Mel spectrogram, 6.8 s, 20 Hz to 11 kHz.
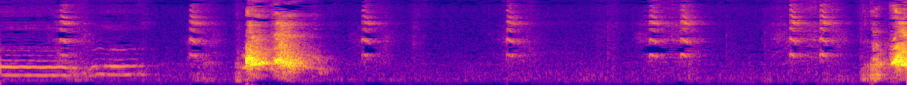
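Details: Yamada the pug in a face-off with a capybara, recorded on an iPhone 4S: a soft whine at first, then single yapping barks spaced about a second apart, with one louder harsh burst.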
